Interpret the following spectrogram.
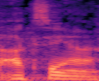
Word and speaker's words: Oxyana: you are the director of Oxyana. Am I saying it right? Yeah, Oxyana.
